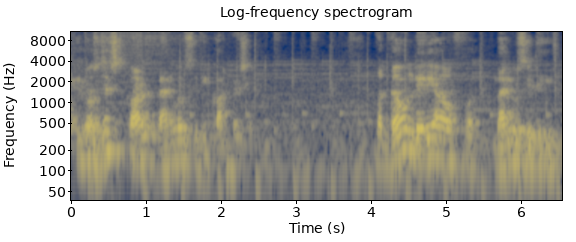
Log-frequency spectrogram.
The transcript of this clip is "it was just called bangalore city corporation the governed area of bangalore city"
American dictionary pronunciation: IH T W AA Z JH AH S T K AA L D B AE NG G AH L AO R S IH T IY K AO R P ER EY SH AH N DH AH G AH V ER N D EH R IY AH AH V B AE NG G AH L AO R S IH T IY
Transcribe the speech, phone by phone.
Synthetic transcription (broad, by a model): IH T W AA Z JH AH S T K AA L D B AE NG G L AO S IH T IY K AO R P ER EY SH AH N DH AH G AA UH N D EH R IY AH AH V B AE NG G L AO S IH T IY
